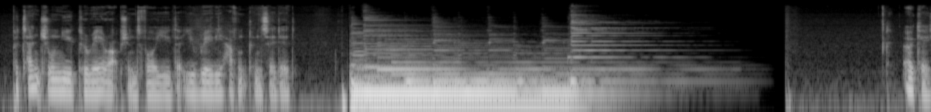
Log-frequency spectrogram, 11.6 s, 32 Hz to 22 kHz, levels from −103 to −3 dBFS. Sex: male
